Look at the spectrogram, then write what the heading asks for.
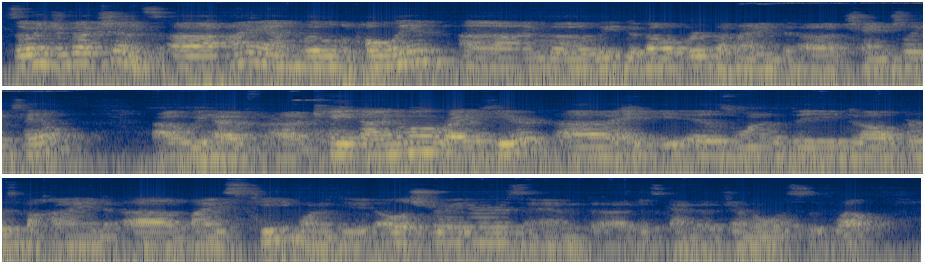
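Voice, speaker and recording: A man's voice: mid-range voice, brisk. A man giving an informal live workshop talk as a panel presenter, speaking off the cuff with asides. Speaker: panel presenter, lead game developer. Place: convention panel room, indoors. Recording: echoey room, distant mic, loud background noise.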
